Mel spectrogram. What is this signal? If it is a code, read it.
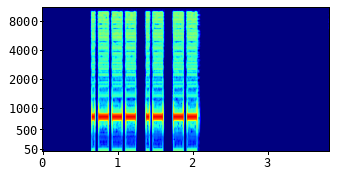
Morse code, heard as a keyed tone, about 27 wpm, 800 Hz. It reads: JAM
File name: Alphabetical / Alphabetical mp3s / Js @25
